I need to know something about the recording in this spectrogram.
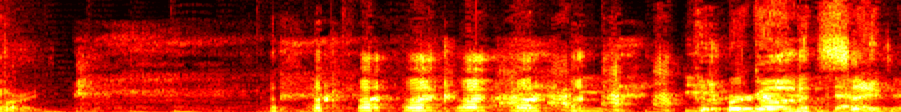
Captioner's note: group laughs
